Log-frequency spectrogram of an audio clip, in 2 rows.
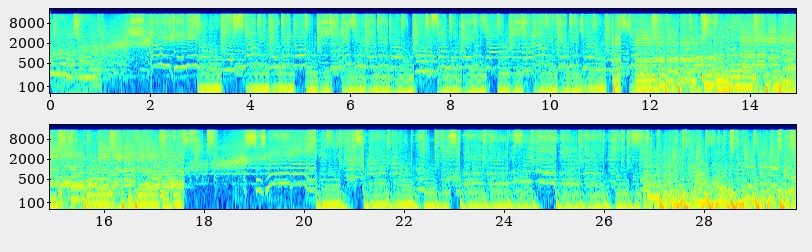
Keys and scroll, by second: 18.1 Page_Down.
